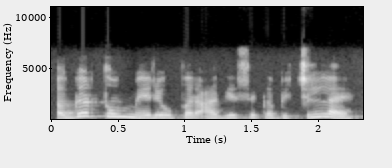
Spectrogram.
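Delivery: ordinary delivery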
